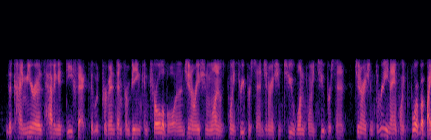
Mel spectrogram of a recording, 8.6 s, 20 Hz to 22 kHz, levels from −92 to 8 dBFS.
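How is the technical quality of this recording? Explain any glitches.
The recording has been through a low-bitrate mobile phone codec for its whole length. Throughout, the AMR narrowband mobile codec encoded the speech as a coarse vocal-tract model. The band runs only from 300 Hz to 3.7 kHz with nothing above 3.8 kHz, and the plainly audible buzzy, synthetic coarseness fits a low bitrate near 8 kbps.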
